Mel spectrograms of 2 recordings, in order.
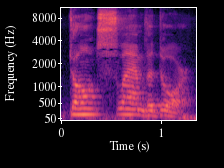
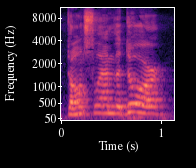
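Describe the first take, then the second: First: Slow, even don't slam the door; said slowly and level; slow calm command. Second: Higher, louder don't slam the door; snapped parental order; sharper command. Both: Shown as a demonstration. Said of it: "their brain does not register the negative".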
